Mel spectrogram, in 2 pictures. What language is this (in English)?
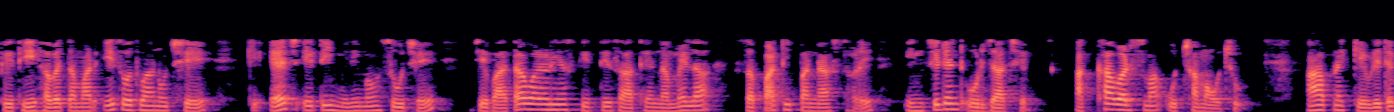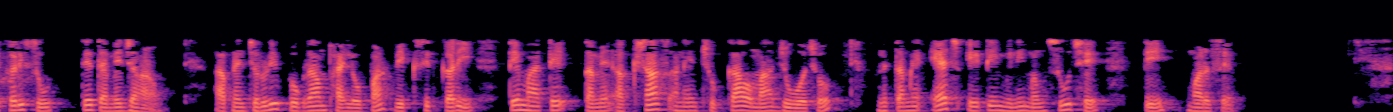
Gujarati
